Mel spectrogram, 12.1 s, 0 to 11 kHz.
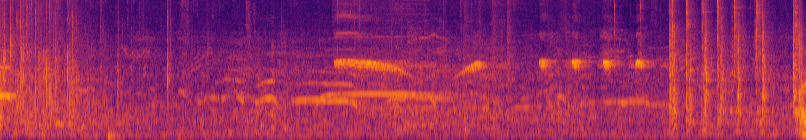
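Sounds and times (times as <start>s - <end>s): crowd clapping: 0.0s - 3.2s.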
